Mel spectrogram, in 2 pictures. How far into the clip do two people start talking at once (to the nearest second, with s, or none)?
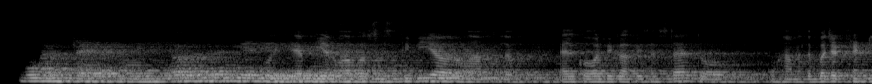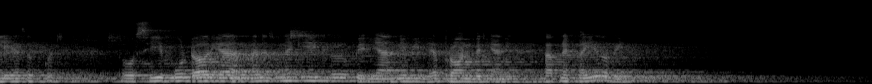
3 s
